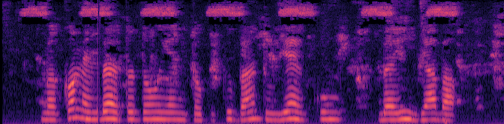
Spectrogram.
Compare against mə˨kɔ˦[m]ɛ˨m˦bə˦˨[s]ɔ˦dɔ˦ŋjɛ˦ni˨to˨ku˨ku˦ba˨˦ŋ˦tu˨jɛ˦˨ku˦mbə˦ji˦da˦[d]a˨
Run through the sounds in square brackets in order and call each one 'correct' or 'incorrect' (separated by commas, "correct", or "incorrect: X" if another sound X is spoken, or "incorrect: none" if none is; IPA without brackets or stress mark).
correct, incorrect: t, incorrect: b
